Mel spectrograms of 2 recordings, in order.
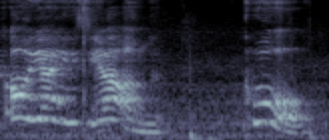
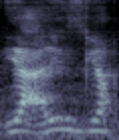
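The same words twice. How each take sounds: First: Lightly upbeat, an easy passing remark; cheerful, no offence. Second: Flatter, lower, a mild put-down; dismissive take. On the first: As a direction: say it breezily like a friendly aside. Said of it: "I was like". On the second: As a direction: toss it off as a slight dig. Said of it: "But then you took it as". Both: Retold or imitated.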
